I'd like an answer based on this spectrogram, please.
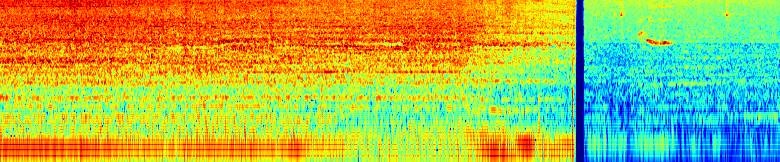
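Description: Farm machine engines, a combine harvester and a tractor, running steadily with a low hum; about five seconds in the pitch rises briefly before the sound cuts off abruptly. After that only a quiet outdoor background remains, with a faint short chirp.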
